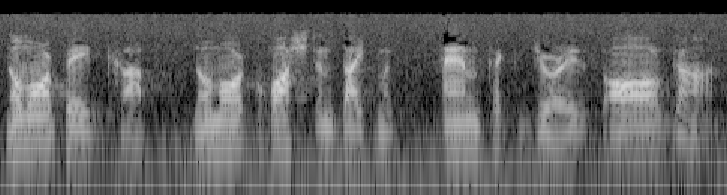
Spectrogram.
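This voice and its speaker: A man's voice: mid-range voice, lively intonation, a little slow, a bit bright. An actor playing an earnest, resolute lawman who speaks sternly and emphatically in a 1940s radio drama. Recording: hissy, dull old radio broadcast.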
